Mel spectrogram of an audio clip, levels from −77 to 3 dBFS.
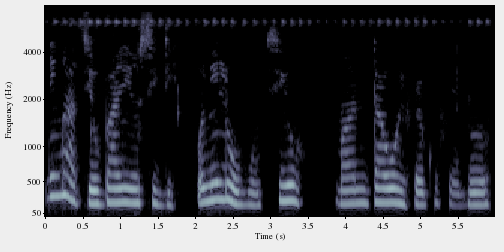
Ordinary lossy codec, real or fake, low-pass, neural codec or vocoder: MP3, 32 kbps; real; 7.2 kHz; none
